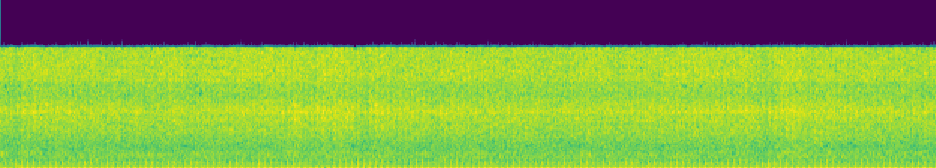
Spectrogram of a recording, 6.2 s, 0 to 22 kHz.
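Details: Abandoned 2004 Murray lawn tractor, Briggs 12.5 HP OHV single, first run: fast steady chug with heavy lumpy low beat, choked and running rich before the flooding problem was fixed and carburetor adjusted.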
